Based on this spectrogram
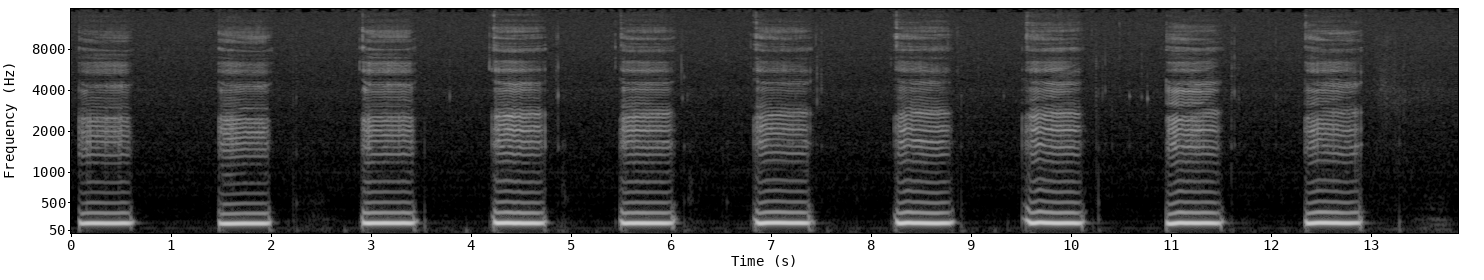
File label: sound m, pronunciation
